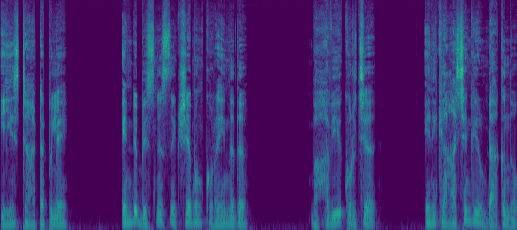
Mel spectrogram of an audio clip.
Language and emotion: Malayalam, fearful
